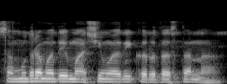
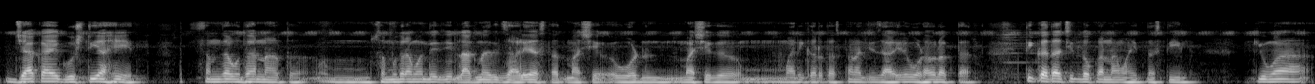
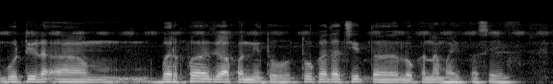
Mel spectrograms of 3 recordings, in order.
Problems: none marked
